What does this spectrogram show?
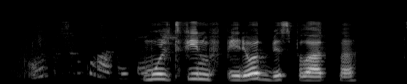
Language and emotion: Russian, neutral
